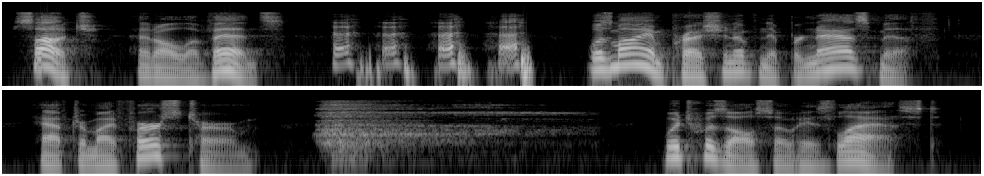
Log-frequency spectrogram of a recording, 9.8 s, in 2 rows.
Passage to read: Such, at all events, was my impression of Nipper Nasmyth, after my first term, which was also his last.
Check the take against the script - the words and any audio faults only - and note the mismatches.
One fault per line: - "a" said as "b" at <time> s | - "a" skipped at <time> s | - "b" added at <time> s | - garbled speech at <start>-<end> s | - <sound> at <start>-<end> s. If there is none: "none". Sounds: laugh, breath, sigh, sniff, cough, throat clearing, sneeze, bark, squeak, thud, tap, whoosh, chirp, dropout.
- laugh at 1.6-2.7 s
- sigh at 6.5-7.9 s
